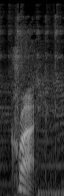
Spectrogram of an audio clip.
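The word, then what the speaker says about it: craic: that you ask well it's pronounced like crack but it's not what you might be thinking in Irish crack means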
